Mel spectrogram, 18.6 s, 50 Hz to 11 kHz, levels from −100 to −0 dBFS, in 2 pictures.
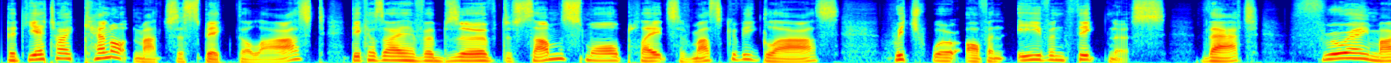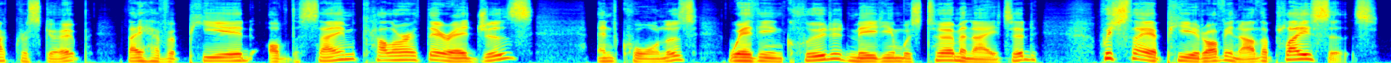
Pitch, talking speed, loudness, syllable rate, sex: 140 Hz, 175 wpm, -21 LUFS, 5.3 syllables/s, male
